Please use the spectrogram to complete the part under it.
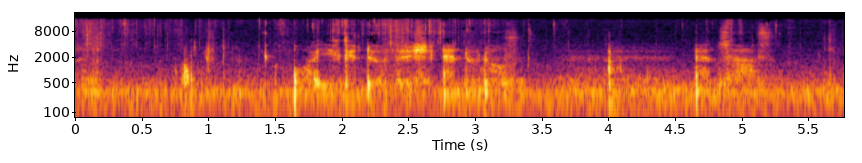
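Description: Fingers tear and pull apart crisp grilled fish skin and flesh close to a microphone.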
